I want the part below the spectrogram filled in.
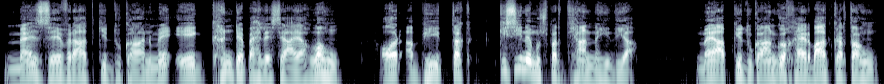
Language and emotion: Urdu, angry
